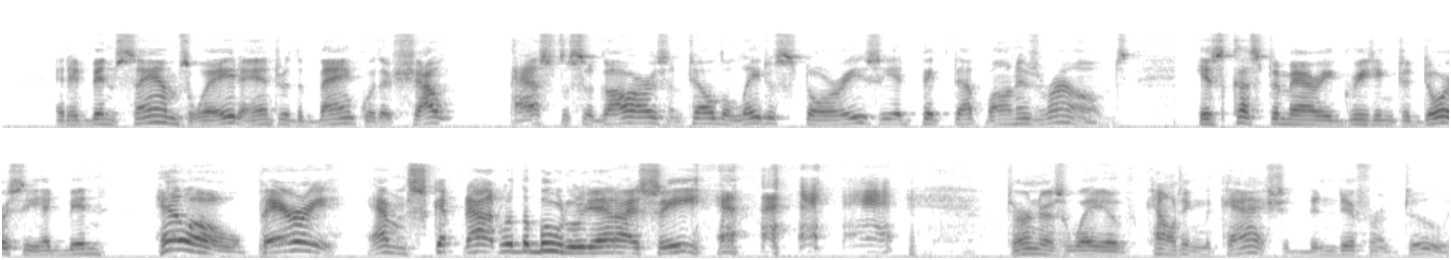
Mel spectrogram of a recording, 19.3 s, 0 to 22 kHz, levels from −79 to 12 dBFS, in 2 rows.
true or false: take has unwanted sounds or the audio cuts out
false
